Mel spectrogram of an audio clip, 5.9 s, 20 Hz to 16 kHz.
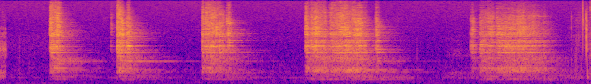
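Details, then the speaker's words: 1300 CFM inline range-hood blower running with an off-center aluminum fan blade on the motor hub: repeated metallic scraping swishes, one per turn, as the blade's wide spot rubs the housing, causing serious vibration; fix is re-centering the blade fasteners. "so because it's rubbing here I know that the wide spot is right here and so you can see the wide spot here and here"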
